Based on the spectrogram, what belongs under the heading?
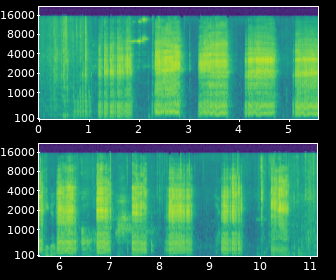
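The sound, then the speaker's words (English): A female kākāpō called Roha growls fiercely while being handled by rangers, defending her nest. She lets out a rapid series of loud, harsh, rasping bursts with brief gaps between them, about a dozen in all, with no talking. “Yes, yeah, she was in her nest and she's defending it pretty fiercely.”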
